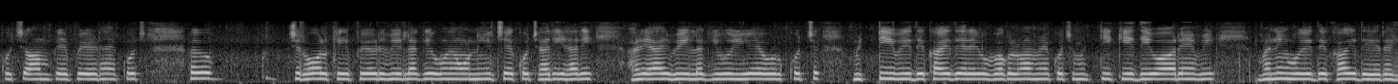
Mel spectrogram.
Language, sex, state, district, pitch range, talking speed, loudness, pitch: Hindi, male, Bihar, Darbhanga, 245-255 Hz, 195 wpm, -20 LUFS, 250 Hz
